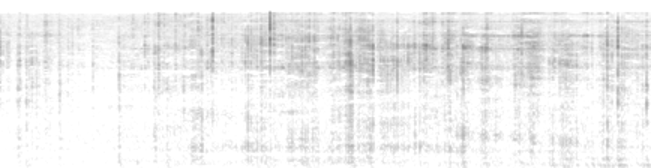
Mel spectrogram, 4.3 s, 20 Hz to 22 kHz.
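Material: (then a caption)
Paper. A gloved hand traces and scratches a thin pointer over the right page of an open 1880s antique scrapbook with embossed paper scraps, the same spread throughout. A soft, dense run of dry scratching and crinkly rustling fills the clip, with bright, hissy texture and quick irregular strokes that grow slightly louder after the first second.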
